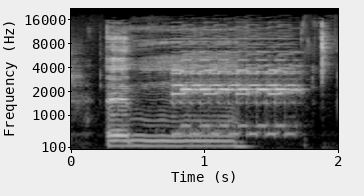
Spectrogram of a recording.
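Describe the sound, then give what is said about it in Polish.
A telephone rings with a single loud, sustained electronic tone lasting about a second and a half, its pitch stepping partway through before it cuts off. “to nie jest nasz redakcyjny telefon”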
